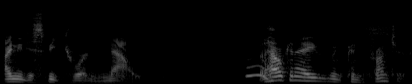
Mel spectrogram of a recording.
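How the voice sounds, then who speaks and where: A man's voice: mid-range voice, very animated, normal speed, bright, forceful tone, slight background noise, voice pushed up. Man voicing an anguished, vindictive visual novel protagonist, swinging wildly. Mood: distressed. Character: anguished, vindictive, obsessive young man narrating inner monologue. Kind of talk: dramatic visual novel read-aloud.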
